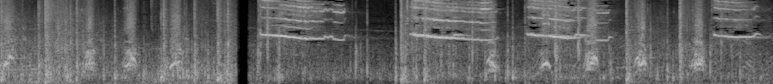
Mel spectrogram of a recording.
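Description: New Year's fireworks going off all around: a dense crackle of bangs and pops. About two and a half seconds in, after a brief break, a run of about four short shrill whistles starts, each falling slightly in pitch, over the continuing bangs.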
